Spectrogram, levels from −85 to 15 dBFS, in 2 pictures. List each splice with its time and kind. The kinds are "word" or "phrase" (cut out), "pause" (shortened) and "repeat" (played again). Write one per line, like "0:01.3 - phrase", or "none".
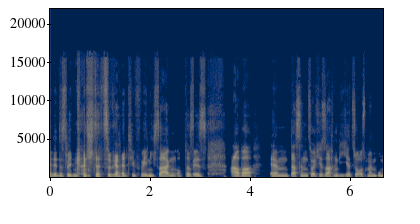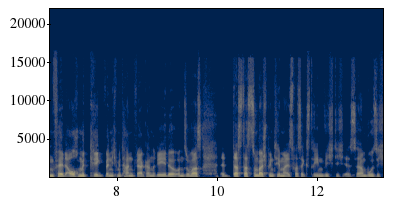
0:02.9 - word
0:05.1 - word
